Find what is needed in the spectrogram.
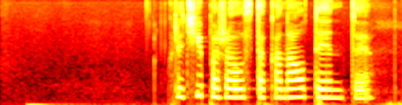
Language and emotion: Russian, neutral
